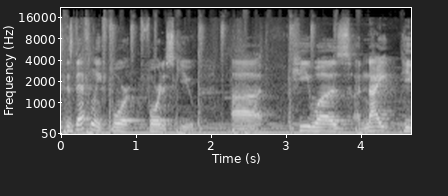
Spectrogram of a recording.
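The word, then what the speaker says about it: Fortesque: Sir Daniel, or I always pronounce his name, it's definitely Fortescue.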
